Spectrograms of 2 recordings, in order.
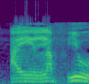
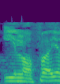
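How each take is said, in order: First: The last word is a full 'you'. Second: The last word is reduced to 'ya'. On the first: The speaker calls it right. "Koyo tunggale I love you" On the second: The speaker calls it wrong. "Utawa I love ya ndak gelem"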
